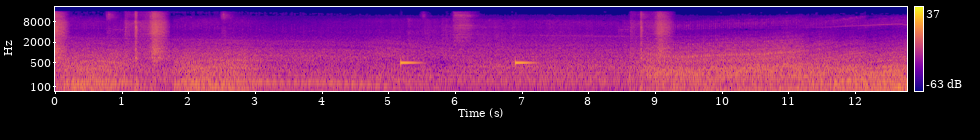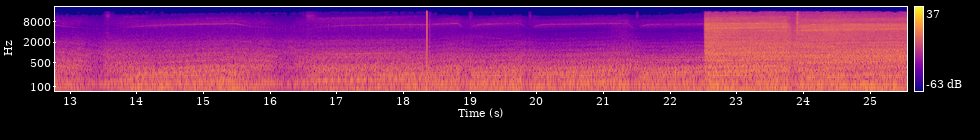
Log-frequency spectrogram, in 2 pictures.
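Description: A truck engine rumbles steadily and rises in pitch as the truck speeds up.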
